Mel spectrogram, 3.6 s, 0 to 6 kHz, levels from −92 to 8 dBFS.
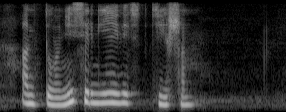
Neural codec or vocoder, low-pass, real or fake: codec, 32 kHz, 1.9 kbps, SNAC; 5.4 kHz; fake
